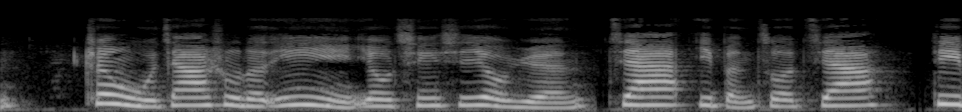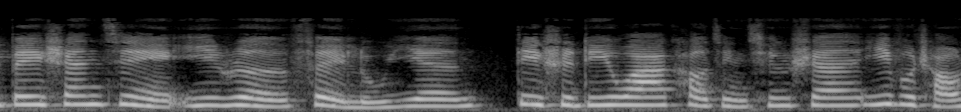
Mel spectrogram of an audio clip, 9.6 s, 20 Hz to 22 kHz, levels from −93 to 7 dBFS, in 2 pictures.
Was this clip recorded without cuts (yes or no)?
no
